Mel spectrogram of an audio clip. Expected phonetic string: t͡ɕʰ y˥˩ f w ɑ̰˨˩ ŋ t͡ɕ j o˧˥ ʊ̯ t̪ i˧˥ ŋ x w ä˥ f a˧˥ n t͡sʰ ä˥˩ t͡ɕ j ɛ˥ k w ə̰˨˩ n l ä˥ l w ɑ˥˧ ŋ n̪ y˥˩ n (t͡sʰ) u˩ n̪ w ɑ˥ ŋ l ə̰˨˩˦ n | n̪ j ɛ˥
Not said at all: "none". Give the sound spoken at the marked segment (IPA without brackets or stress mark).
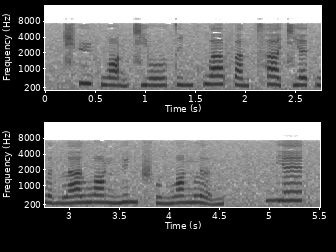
ʈ͡ʂʰ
